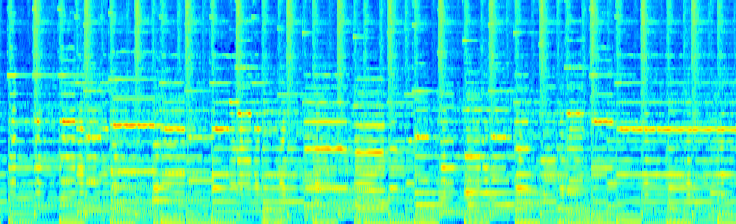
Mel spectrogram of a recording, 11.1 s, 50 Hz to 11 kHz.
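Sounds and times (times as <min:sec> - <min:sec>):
upbeat music with steady beat: 0:00.0 - 0:11.0.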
